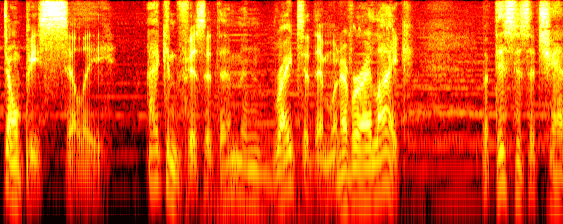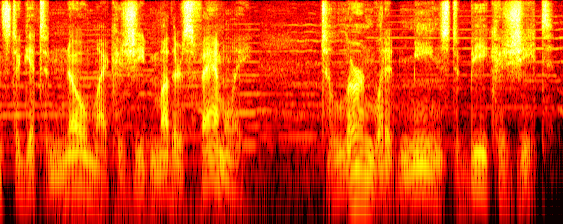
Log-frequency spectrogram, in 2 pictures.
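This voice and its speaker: A man voicing an earnest, shy young half-orc, half-cat-folk in a video game, with a gravelly voice and polite manner. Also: a bass voice, very animated, moderate pace, a bit bright, faint music behind, exaggerated voice. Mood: bashful, wistful. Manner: earnest, self-effacing, polite.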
